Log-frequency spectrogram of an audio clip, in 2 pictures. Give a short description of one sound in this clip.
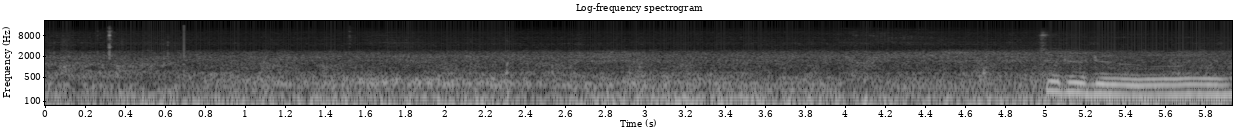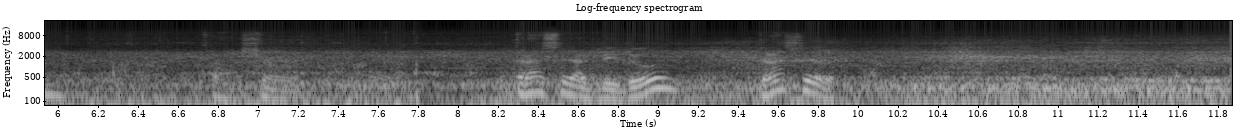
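Wind rushes loudly outdoors.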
